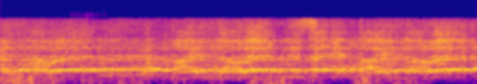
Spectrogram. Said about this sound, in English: White burial shrouds chanted death to Israel and death to America today in the Sadr City neighborhood of Baghdad.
